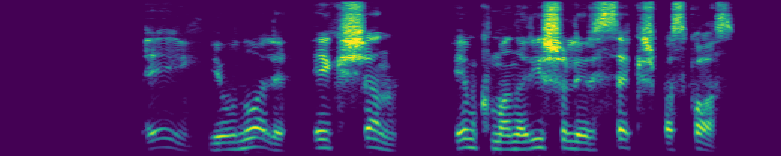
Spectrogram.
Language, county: Lithuanian, Kaunas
